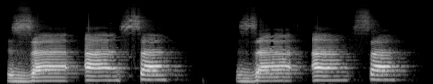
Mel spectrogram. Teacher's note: ketika berada di huruf terakhir, seperti misalkan za'asa, maka langsung kita pendekkan gitu ya.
